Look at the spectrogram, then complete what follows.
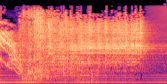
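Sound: cat meowing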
